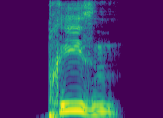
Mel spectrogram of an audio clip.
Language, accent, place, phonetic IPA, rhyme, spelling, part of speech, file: German, Germany, Berlin, [ˈpʁiːzn̩], -iːzn̩, Prisen, noun, De-Prisen.ogg
- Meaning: plural of Prise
